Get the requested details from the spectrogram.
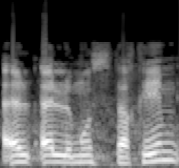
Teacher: le mot el-mustaqim, faut faire siffler le S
